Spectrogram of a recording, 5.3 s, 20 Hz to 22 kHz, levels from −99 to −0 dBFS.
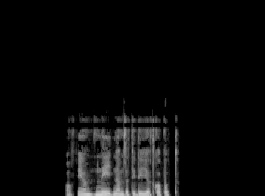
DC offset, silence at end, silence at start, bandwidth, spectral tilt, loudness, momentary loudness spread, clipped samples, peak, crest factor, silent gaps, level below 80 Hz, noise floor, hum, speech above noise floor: under 0.1%; 1.75 s; 1.35 s; 9.2 kHz; -6.5 dB/octave; -29 LUFS; 20 LU; under 0.1%; -16 dBFS; 16 dB; 3.44-3.50 s; -74 dBFS; under -90 dBFS; none; over 62 dB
